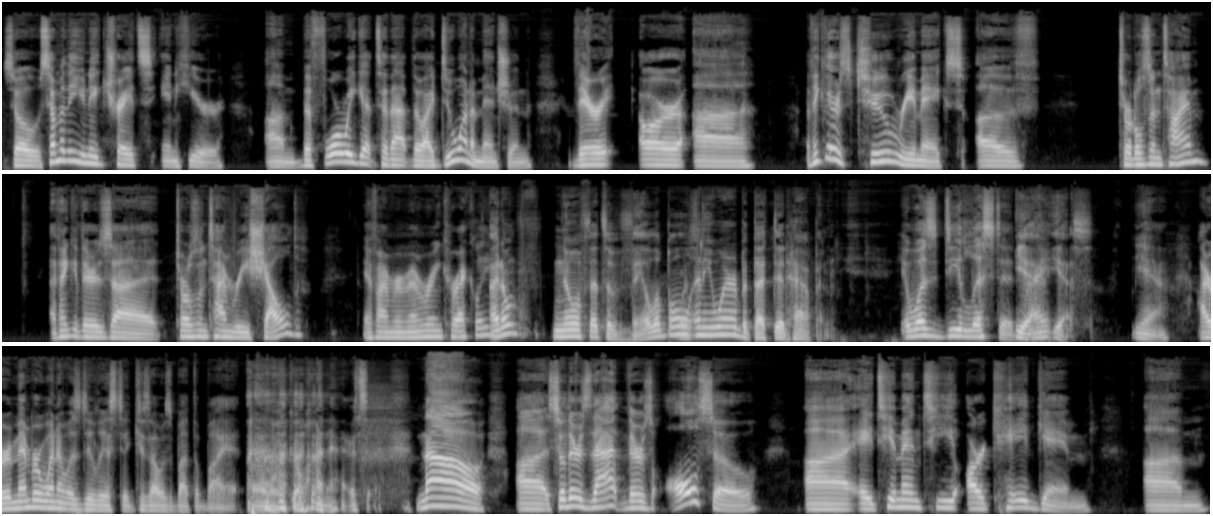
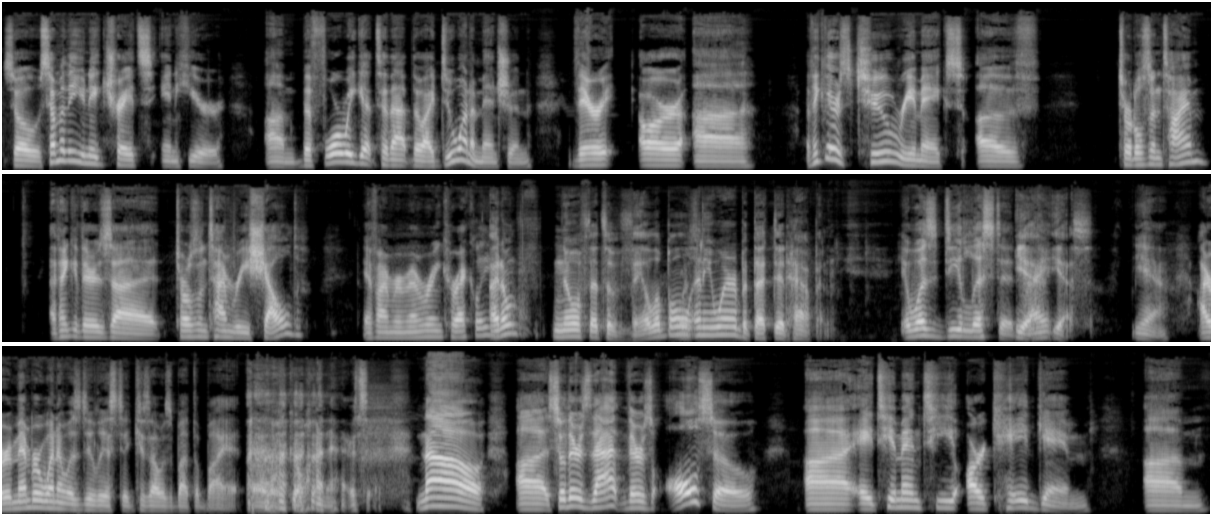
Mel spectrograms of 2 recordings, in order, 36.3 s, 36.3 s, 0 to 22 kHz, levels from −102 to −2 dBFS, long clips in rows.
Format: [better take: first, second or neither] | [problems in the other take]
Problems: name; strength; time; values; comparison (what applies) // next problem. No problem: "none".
first | thin; somewhat; fading below 400 Hz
